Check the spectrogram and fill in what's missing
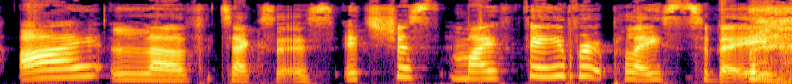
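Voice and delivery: slow, drawn-out Texas drawl; stretched-out mock Texan accent; put-on Texas accent. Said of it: "I'm gonna start talking with an accent".

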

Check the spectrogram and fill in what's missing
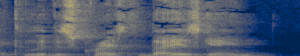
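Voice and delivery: a light, carefree take on the verse; lifted, untroubled reply. Retold or imitated. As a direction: toss it off easily, up high. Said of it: "it's like, okay".

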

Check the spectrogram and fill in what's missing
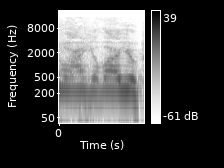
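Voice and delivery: hushed whisper, not a shout; mock whisper. Shown as a demonstration. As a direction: whisper it as God did not. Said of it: "God wasn't whispering".

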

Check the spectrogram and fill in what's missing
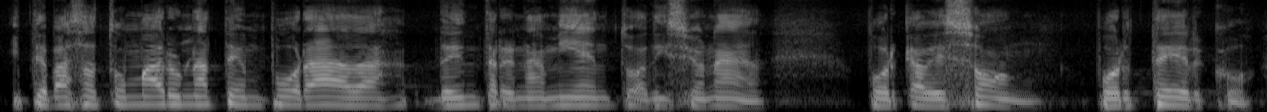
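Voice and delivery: a hushed, intimate voice of God; God speaking softly. Acted. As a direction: speak as God, low and close to the listener's ear. (Dios hablando en voz baja e íntima)

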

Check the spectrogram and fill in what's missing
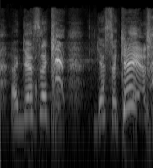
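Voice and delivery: high, loud retold kid's reply through laughter; laughing mock concession. Son answering dad on Christmas, mock concession through laughter. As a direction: laugh through an imitated childish giving-in.

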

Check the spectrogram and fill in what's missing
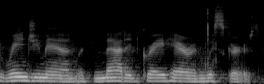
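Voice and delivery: plain reading voice

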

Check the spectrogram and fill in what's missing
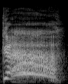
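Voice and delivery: sudden high yelp of shock; startled shout. Real, not acted. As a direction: recoil with a loud gah. Host recoils from old bag.

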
